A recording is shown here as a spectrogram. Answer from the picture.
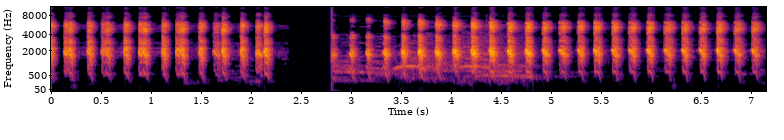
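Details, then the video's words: Hunting female chukar partridge calling in a steady run of rapid, rasping chuk notes, a brief pause near two seconds, then the series resumes; a faint low whine runs beneath the middle section. "desi made ki khobsort awaz .. sound of keklik..sawt shakra.. ses sound..pahri madi.. shikari madi."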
